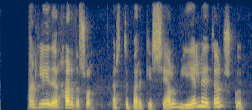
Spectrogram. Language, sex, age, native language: Icelandic, female, 14, Icelandic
